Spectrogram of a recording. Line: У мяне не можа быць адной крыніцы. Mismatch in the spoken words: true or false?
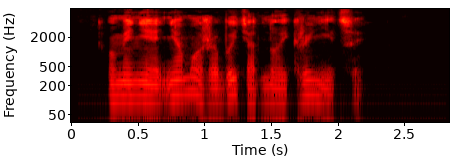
false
